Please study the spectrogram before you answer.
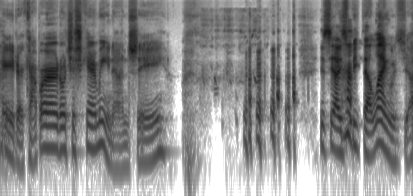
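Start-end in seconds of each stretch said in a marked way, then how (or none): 0.0-2.5 put-on old-time 1940s movie gangster, tough-guy voice. Asked to read one aloud, the speaker uses a 1940s movie gangster voice. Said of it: "they talk like that".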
